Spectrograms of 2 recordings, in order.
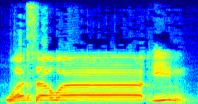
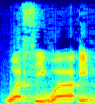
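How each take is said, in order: First: The vowel after the s is a. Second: The vowel after the s is i. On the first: The speaker calls it right. "difathahkan sin, sa, itu afsahu" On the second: The speaker calls it wrong. "ada bahasa yang kata gitu tapi tidak fasih"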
